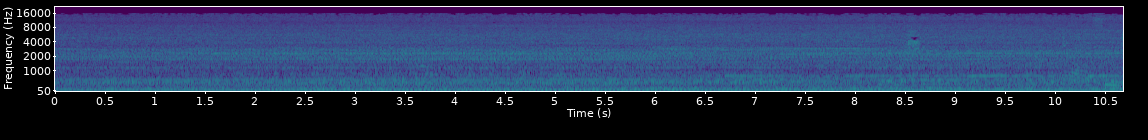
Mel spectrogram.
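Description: A van's engine idling steadily: a continuous low hum with several steady tones above it, unchanging throughout.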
